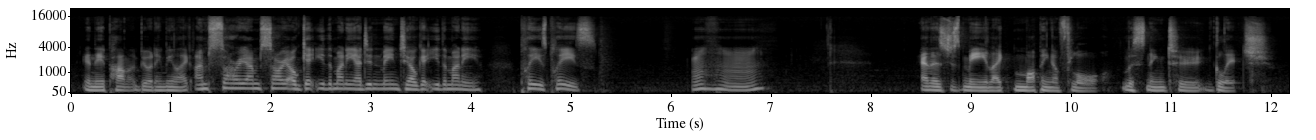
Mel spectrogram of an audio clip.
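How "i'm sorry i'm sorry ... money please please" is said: mock frantic, high, desperate begging tone. Retelling someone in an alleyway begging up to a balcony: imitating someone begging. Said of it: "begging up to the balcony".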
